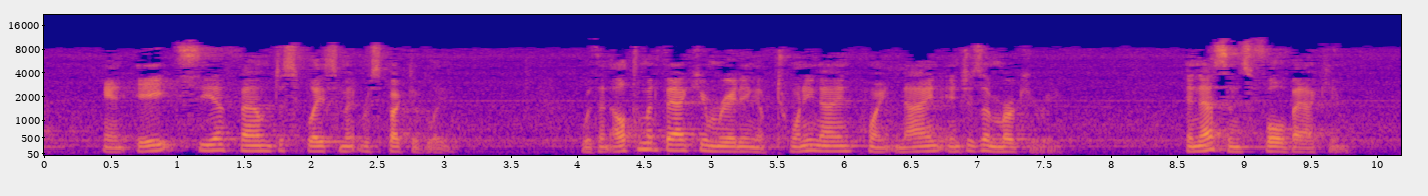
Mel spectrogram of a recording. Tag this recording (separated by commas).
Speech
